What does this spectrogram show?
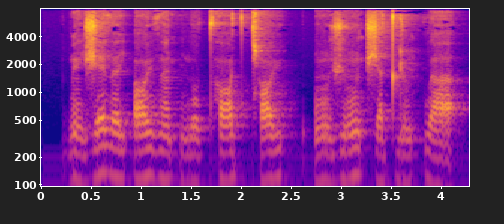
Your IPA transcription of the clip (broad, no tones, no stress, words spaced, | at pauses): ɓɛ̃i̯ʒɛðɜi̯ ʔɒy̯ðãtʲ n̪ot̪ʰɒtʲcʰɒy̯ | ʔõ ʒõt͡ʃatʲɖõ kʷa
